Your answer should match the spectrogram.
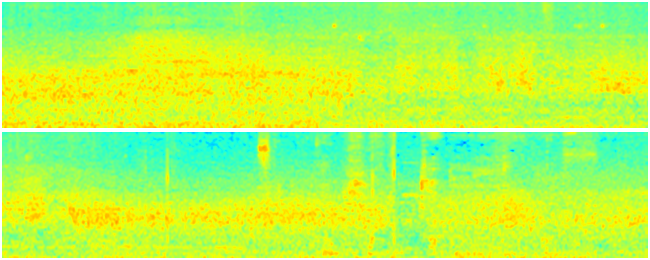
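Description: Steady road noise of traffic going by outside a car stopped at the roadside, with a few light knocks in the second half.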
